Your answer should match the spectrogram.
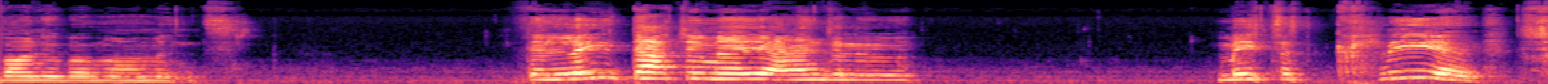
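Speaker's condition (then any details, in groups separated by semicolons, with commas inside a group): Cerebral palsy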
